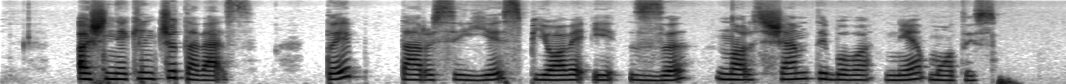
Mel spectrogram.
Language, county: Lithuanian, Šiauliai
